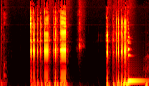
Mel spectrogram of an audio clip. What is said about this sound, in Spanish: cruje ese corcho. Ah, es como de botonera, sí, porque tiene tapón. Es muy tentador hacerlo una y otra vez.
